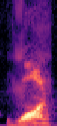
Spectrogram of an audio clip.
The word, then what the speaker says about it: won: O passado de win é won. Won, que tem a mesma pronúncia do número 1. Won. São palavras homófonas. Won. Exatamente o mesmo som.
